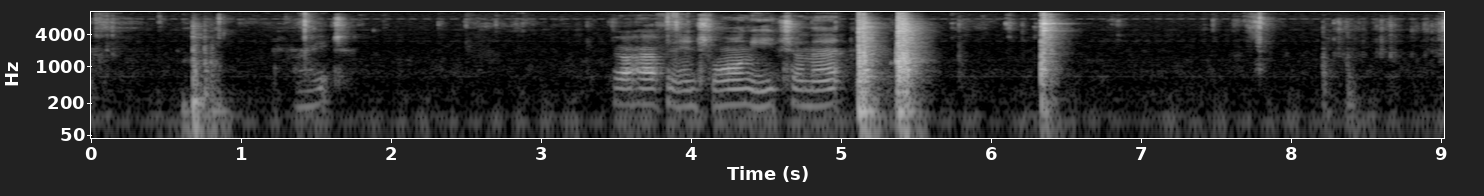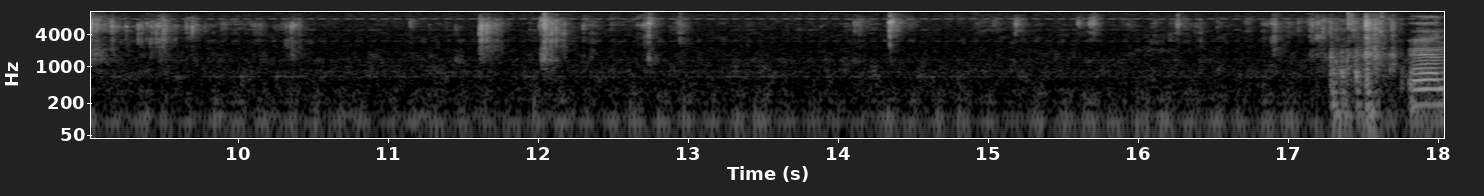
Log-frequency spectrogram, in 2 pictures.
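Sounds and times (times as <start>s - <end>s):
low hum: 0.0s - 18.0s
adhesive tape crinkling: 7.5s - 10.6s.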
